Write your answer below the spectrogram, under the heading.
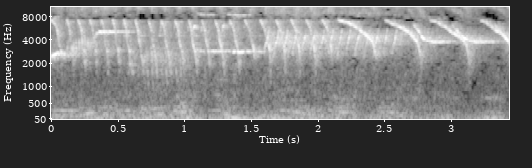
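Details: Lively Yorkshire canary used as masteran to train other canaries: fast, even rolling trills with a pure whistled note held twice, followed by a run of swooping downslurred whistles.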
